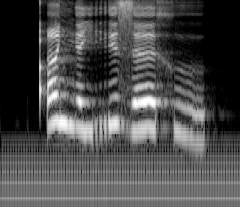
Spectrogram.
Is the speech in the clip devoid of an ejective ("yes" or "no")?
no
